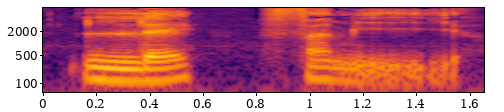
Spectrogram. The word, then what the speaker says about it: familles: You just add this final S and you get the plural form, les familles, okay? Remember, chien, singular form, chien, same pronunciation, but you put this S, okay? Final S, not pronounced.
